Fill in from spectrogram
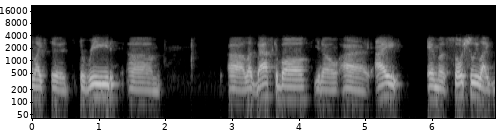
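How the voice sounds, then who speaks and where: A young man born in Japan, a podcast guest, chatting in a laid-back way with many fillers and laughs. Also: mid-range voice. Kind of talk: casual podcast conversation. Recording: tinny phone-like line.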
